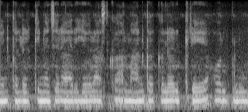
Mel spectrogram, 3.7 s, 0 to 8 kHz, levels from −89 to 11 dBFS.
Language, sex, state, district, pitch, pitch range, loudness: Hindi, female, Chhattisgarh, Jashpur, 205 Hz, 200-210 Hz, -12 LUFS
